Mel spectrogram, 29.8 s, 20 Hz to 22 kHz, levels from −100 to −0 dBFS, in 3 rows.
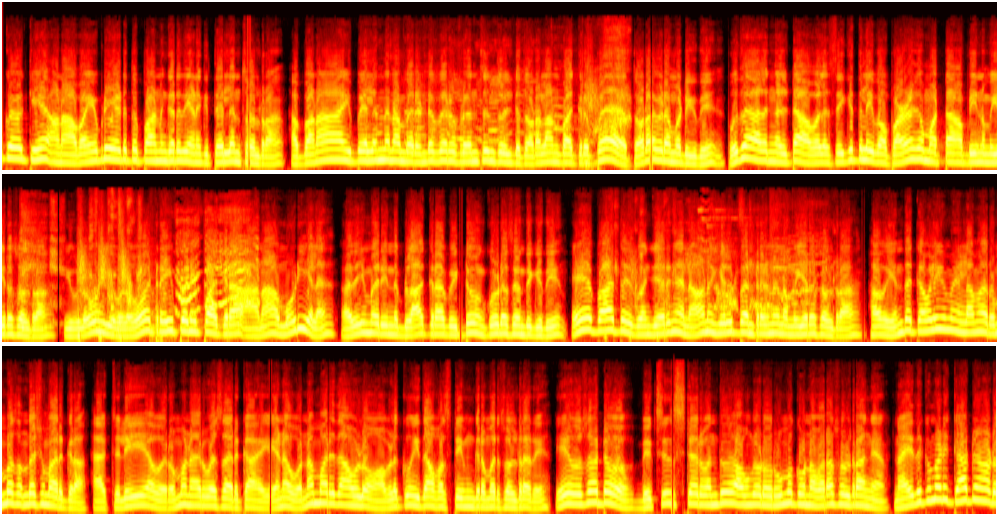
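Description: A gap between chunks appears at 2.45–2.48, 6.48–6.50, 10.50–10.52, 14.52–14.55, 18.55–18.57, 22.57–22.59 and 26.59–26.61 s. The audio arrives in 4-second chunks. About 23 ms of silence sits at each join. Nothing is lost, but each join gives a brief, hard-edged dropout.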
